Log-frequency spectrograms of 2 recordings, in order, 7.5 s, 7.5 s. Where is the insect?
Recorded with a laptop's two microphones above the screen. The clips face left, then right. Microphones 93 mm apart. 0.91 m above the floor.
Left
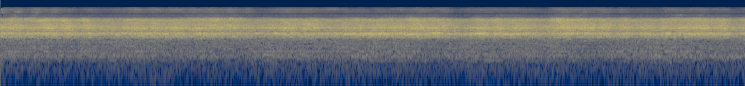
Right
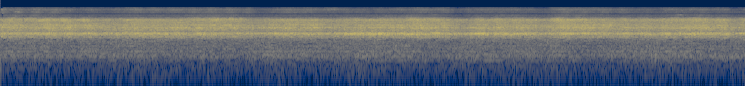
70° left (ahead or behind), 2.5 m.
